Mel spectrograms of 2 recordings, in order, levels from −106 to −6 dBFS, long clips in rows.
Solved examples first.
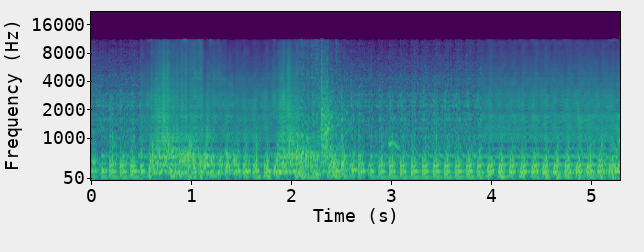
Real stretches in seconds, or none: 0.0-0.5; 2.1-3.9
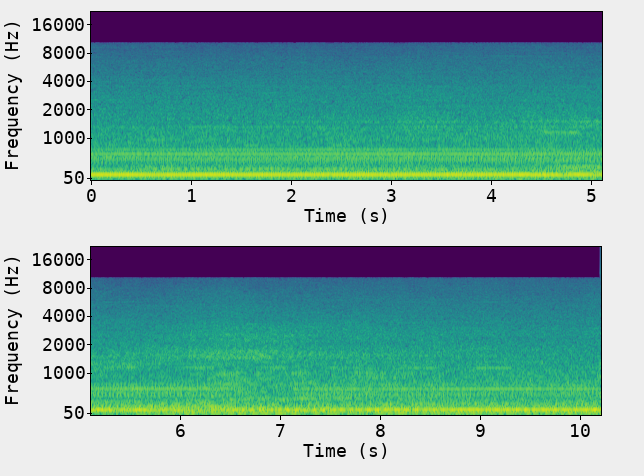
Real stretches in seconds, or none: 0.0-4.3; 7.7-10.2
